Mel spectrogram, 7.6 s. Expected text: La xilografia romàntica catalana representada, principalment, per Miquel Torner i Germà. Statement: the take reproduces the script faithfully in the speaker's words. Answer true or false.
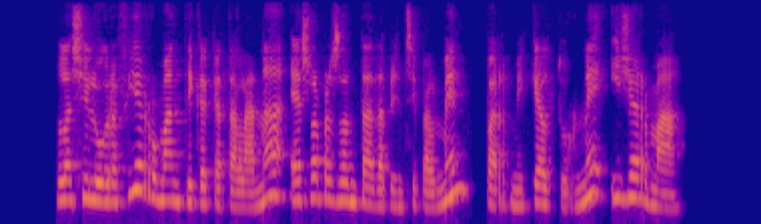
false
